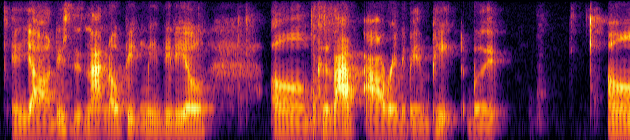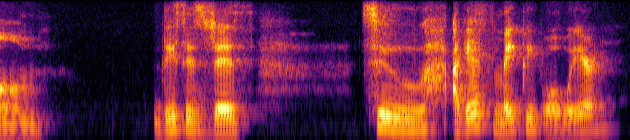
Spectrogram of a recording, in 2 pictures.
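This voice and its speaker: Audible room echo surrounds speech at a very slow pace with ordinary pitch variation. Long, frequent pauses break it up. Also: woman, very deep, low pitch for a woman. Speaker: YouTuber and realtor. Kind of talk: casual vlog commentary. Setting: home garage. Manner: loud; many fillers, conversational.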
